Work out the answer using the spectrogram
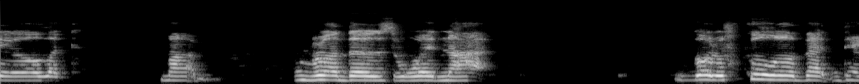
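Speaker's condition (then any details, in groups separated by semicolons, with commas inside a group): Cerebral palsy; uses a wheelchair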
